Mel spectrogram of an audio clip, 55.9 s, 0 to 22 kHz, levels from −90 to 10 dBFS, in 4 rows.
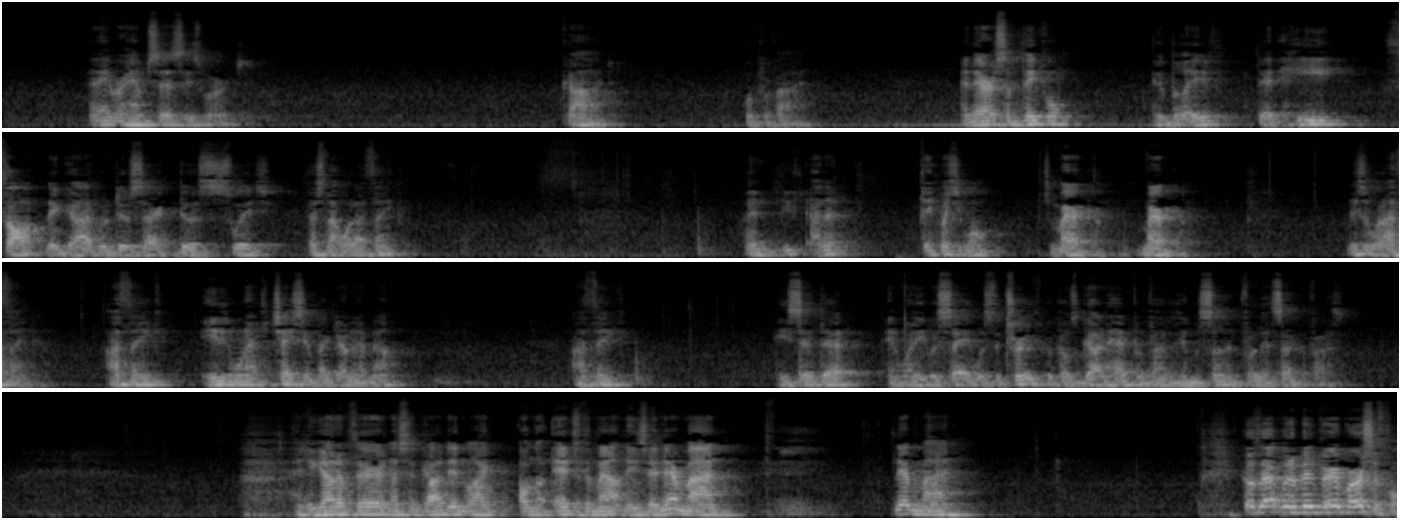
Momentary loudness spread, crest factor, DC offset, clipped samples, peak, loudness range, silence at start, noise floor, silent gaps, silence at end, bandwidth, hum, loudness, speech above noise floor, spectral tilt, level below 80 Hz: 22 LU; 24 dB; under 0.1%; under 0.1%; -8 dBFS; 14 LU; 0.85 s; -65 dBFS; none; 0 s; 14.5 kHz; none; -30 LUFS; 36 dB; -6 dB/octave; -64 dBFS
